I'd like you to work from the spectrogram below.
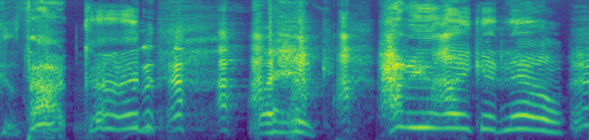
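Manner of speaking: high, loud, laughing taunt; mock taunt while laughing. Wife imagining taunting husband over burger, laughing. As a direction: cackle out the jeer. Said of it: "be like".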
